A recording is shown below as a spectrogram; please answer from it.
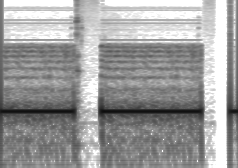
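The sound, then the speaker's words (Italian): A telephone rings for a radio call-in: a loud, steady electronic ring tone in long bursts with short silent gaps between them, and a third ring just starting at the end; no one speaks. “Andiamo subito al telefono, su Radio Toscana”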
